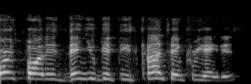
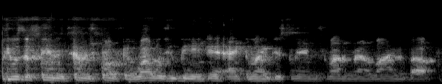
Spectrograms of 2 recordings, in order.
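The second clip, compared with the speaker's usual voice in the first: played clip; 12 semitones lower than usual. Real, not acted. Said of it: "Roll the tape".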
